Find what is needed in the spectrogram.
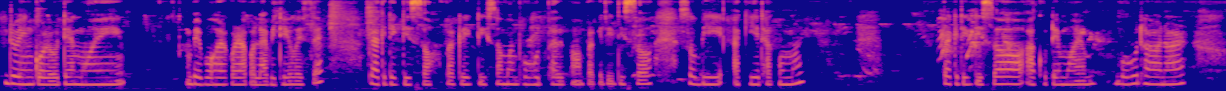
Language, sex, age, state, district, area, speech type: Assamese, female, 18-30, Assam, Lakhimpur, rural, spontaneous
